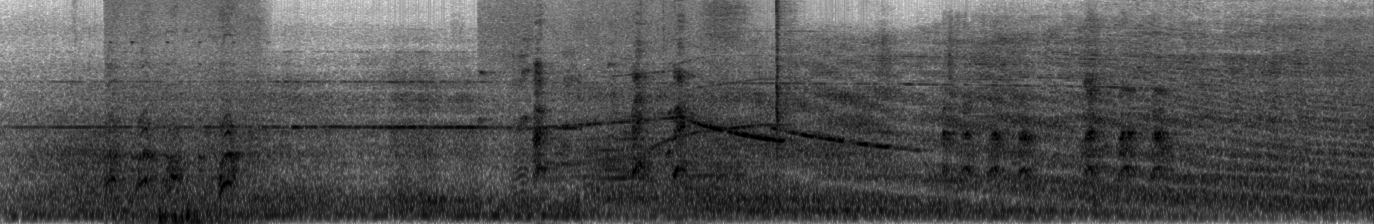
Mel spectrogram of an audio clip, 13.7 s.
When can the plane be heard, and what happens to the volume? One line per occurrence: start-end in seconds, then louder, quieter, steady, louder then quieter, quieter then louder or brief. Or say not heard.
0.0-13.6 steady.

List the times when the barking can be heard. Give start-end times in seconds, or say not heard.
1.0-2.7, 4.8-7.1, 9.4-11.8.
